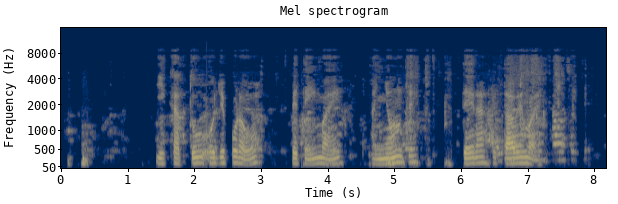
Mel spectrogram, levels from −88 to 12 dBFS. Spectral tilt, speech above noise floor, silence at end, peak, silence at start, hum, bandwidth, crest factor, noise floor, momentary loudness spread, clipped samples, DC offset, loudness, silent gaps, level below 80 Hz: -6.5 dB/octave; 49 dB; 0.45 s; -2 dBFS; 0.1 s; none; 9.2 kHz; 20 dB; -70 dBFS; 15 LU; under 0.1%; under 0.1%; -22 LUFS; none; -64 dBFS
